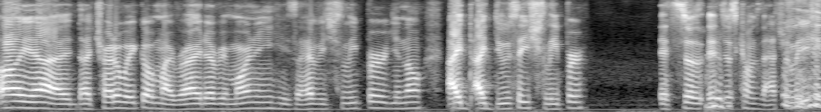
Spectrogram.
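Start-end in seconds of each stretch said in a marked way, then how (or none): none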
